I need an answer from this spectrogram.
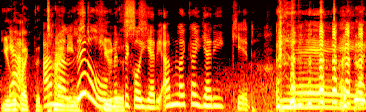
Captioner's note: laughs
